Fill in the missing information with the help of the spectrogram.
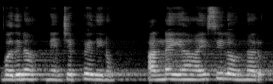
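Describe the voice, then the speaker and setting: A man's voice: extremely high pitch, completely flat delivery, fast, a little mellow, big-room sound. Woman playing an earnest young brother. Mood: insistent. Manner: earnest, insistent. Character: young man, family's protective younger son.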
